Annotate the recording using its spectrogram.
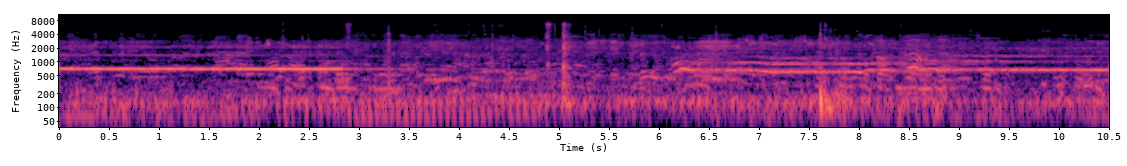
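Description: A long, steady siren-like tone held on one pitch, breaking off about three seconds in and coming back about six seconds in, with a slight dip in pitch, over the talk of spectators.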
